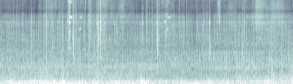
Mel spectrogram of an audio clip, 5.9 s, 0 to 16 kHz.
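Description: Opel Zafira with a 2.0 engine and a fault that makes it lose pulling power, heard from inside while driving as the throttle is pressed, giving a steady low engine drone with road rumble and no talking.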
